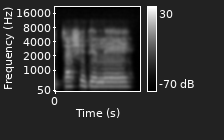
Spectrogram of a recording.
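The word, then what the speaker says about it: tashi delek: So although it's spelled delek, the K is we kind of drop the K. So we say tashi dele.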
